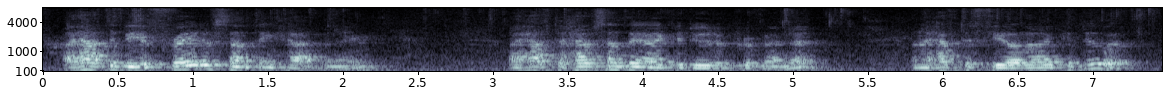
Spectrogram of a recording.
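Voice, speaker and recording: Noticeable background noise and audible room echo surround a man talking fairly quickly at a medium pitch. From New York. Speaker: prevention expert speaker. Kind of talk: conference lecture. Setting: conference hall with audience.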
